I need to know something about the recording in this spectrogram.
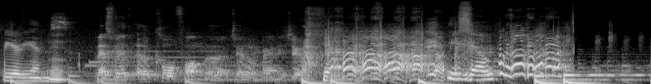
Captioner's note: laugh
